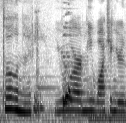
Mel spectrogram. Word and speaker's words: Tighnari: In my personal opinion, I think it would be fine if it were to be pronounced as Tighnari instead of Tighnari. So that's a vowel difference. Tighnari.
